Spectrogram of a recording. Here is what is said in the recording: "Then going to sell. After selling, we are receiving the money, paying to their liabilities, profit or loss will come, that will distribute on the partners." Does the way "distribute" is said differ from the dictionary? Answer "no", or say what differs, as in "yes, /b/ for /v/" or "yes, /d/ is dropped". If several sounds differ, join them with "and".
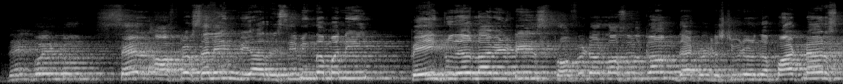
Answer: yes, /ɹ/ is dropped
